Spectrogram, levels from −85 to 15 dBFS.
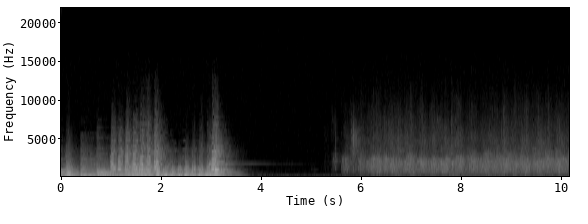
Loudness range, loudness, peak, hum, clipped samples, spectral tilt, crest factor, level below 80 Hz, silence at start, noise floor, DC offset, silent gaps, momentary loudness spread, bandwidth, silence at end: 18 LU; -32 LUFS; -14 dBFS; none; under 0.1%; -6 dB/octave; 20 dB; -68 dBFS; 0 s; -67 dBFS; under 0.1%; none; 17 LU; 16 kHz; 0 s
